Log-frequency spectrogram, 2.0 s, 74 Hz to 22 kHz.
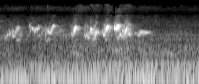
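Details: Red-whiskered bulbul, a highly aggressive decoy bird used for trapping, recorded in 2020: a quick run of bright, warbling whistled notes lasting about one and a half seconds, loudest in the middle, with a faint low rumble behind.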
